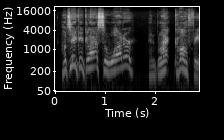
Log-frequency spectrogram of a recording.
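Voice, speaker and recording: A put-on character voice with a fairly high pitch, delivered at a moderate pace. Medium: read story. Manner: grumpy, complaining.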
